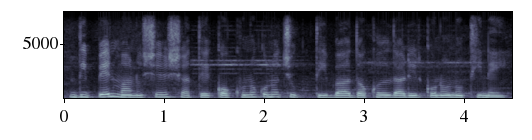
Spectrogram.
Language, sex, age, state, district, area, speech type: Bengali, female, 18-30, West Bengal, Malda, rural, read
